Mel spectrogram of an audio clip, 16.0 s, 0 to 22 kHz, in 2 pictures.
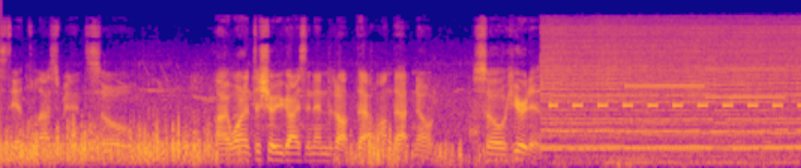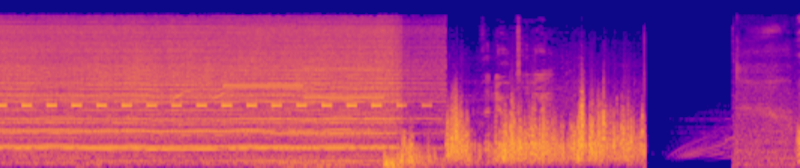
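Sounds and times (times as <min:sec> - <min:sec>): drone propellers whining: 0:05.4 - 0:12.5.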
